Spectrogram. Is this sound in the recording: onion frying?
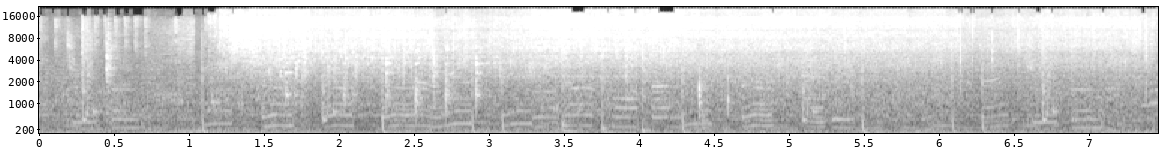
yes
